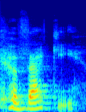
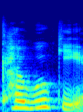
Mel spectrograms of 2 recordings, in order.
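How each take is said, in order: First: The name is said as Kawecki. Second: The name is said as Kawuki. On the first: The speaker calls it right. "it's literally Kawecki" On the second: The speaker calls it wrong. "the last name I said Kawuki"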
